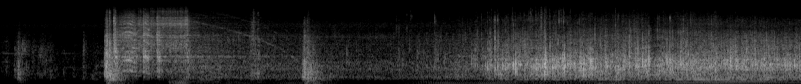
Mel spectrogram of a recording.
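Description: A vehicle engine starts suddenly about a second in and runs at idle, with a short knock about three seconds in. From about five seconds in it grows louder with a rough crunching noise as the vehicle pulls away over gravel.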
